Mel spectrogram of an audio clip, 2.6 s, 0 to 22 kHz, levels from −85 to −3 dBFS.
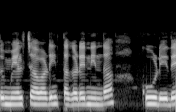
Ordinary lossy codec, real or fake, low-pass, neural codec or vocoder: none; real; none; none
